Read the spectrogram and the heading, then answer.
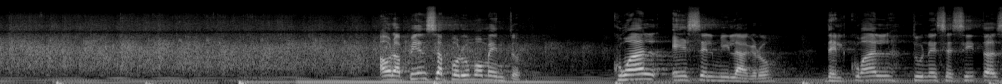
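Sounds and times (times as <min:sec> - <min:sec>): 
audience applauding: 0:00.0 - 0:06.2
speech: 0:03.8 - 0:05.3, 0:06.2 - 0:10.0.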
